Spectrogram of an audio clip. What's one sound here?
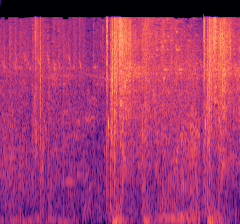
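A paint blast bursts with a splatter.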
